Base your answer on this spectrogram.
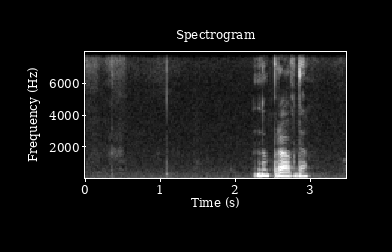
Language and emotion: Russian, neutral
